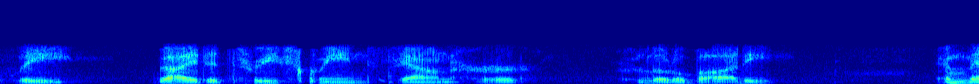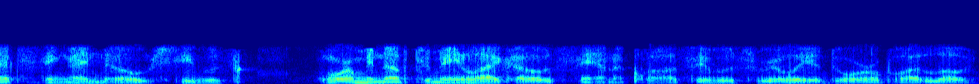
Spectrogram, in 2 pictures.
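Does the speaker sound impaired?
Yes: laryngectomy; voice box surgically removed after cancer at young age; cancer about 8 years ago, guides qi healing energy into throat, school of qi energy heals; learned to talk differently, different tone of voice.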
